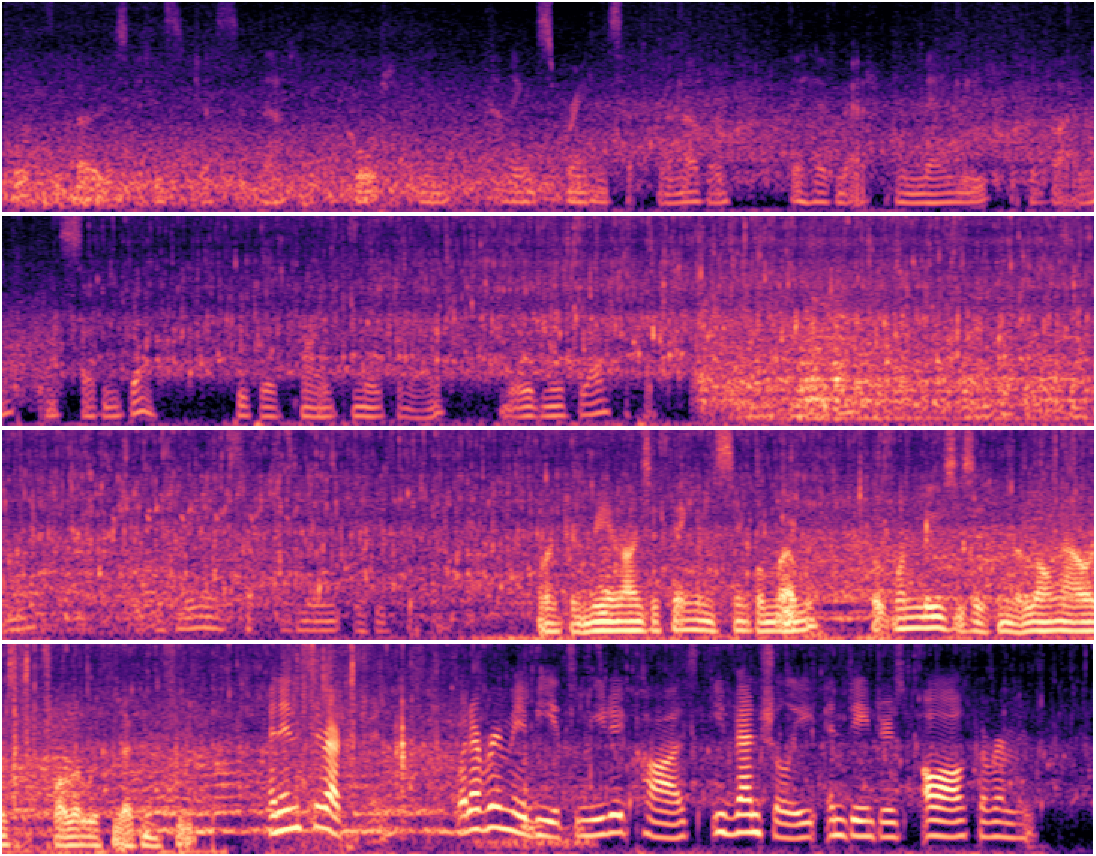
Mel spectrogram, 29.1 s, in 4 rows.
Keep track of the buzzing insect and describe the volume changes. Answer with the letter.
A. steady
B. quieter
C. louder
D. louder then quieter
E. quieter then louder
E.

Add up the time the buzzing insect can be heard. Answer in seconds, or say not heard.
14 s.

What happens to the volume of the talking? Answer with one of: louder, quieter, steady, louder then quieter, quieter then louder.
louder.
